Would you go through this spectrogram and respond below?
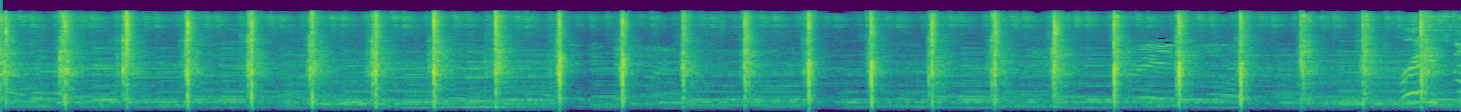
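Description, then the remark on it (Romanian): A crowd claps together in a steady, even beat, about two claps per second, applauding God during a Romanian-language hymn, over sustained music with singing in the background. The claps are crisp. “Să-i o aplaudăm lui în seara asta.”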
